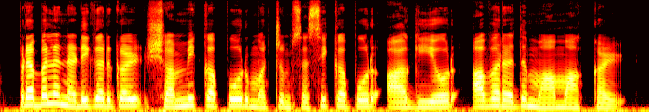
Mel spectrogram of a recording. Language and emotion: Tamil, neutral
